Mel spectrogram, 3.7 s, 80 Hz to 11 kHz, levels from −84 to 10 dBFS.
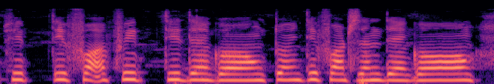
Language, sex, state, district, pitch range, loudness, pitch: Chakma, female, Tripura, Dhalai, 235-255 Hz, -14 LUFS, 245 Hz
